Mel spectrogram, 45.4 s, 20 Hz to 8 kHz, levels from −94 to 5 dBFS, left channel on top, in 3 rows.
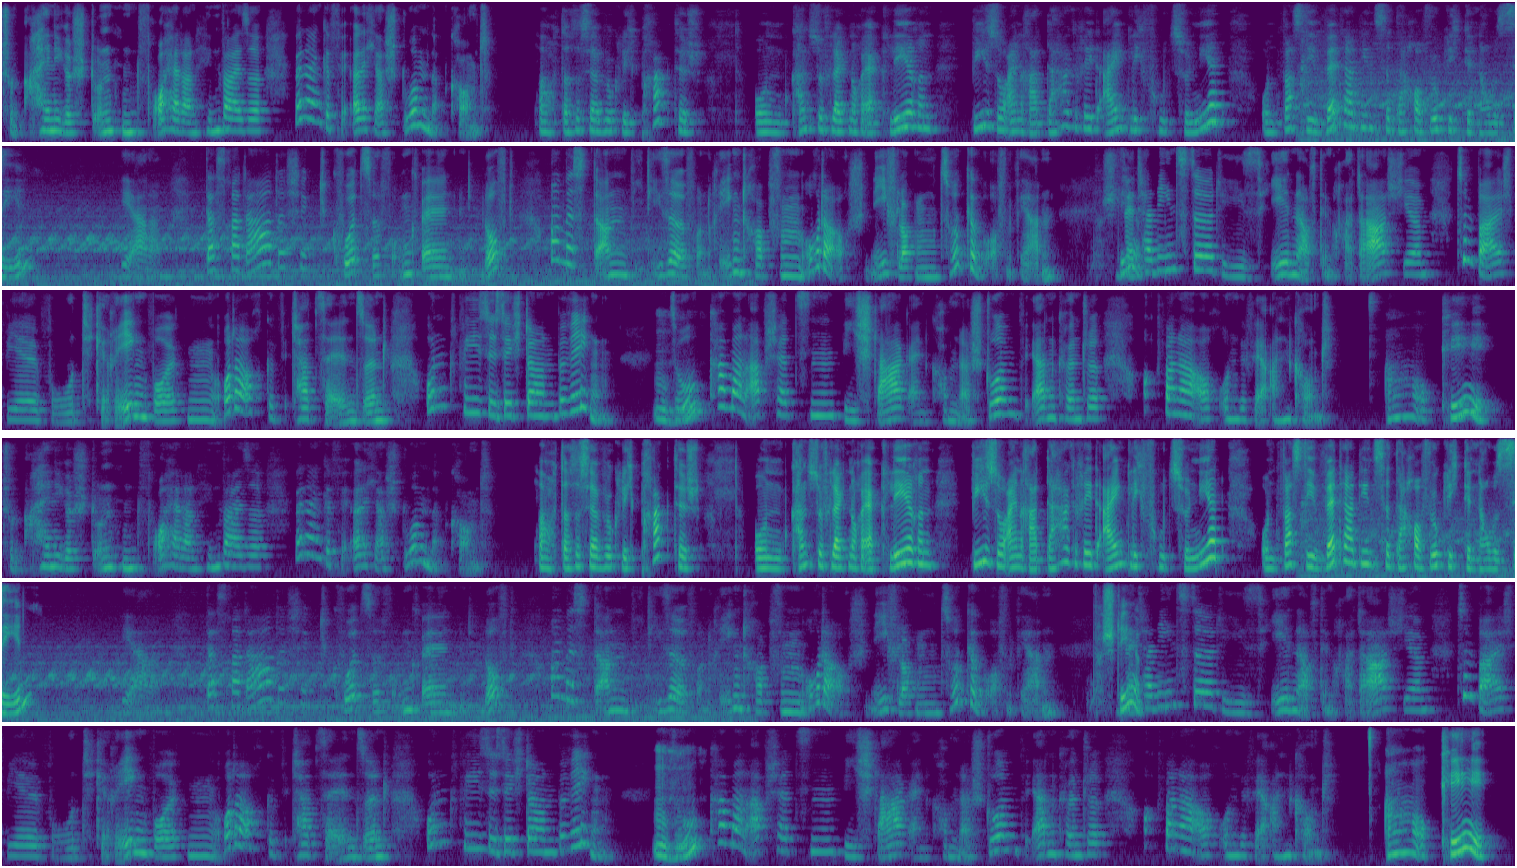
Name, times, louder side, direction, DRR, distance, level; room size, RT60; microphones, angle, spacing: voice 1, 0.0-4.9 16.3-18.1 18.4-25.6 26.4-36.3 37.0-41.6 41.9-43.6, left 5 dB, 55° left, 0.5 m, -39 dB
voice 2, 5.4-7.0 7.5-15.4 26.0-26.5 36.8-37.2 44.1-45.1, right 8 dB, 70° right, 0.3 m, -33 dB
sound 1, 12.9-22.7, left 1 dB, 10° left, 1.0 m, -51 dB
4.0 x 3.4 x 2.5 m
head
